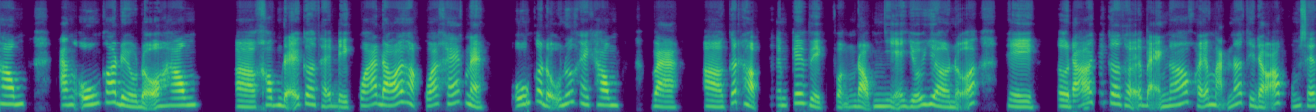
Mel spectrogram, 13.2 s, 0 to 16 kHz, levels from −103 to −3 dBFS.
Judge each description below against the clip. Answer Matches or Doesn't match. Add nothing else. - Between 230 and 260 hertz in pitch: Matches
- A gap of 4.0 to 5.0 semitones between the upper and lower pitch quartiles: Doesn't match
